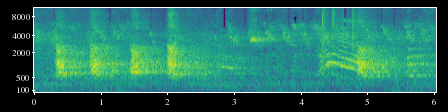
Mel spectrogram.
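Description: Dog barking four times in quick succession, about two barks a second, then a higher rising-and-falling yelp a little past four seconds in.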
